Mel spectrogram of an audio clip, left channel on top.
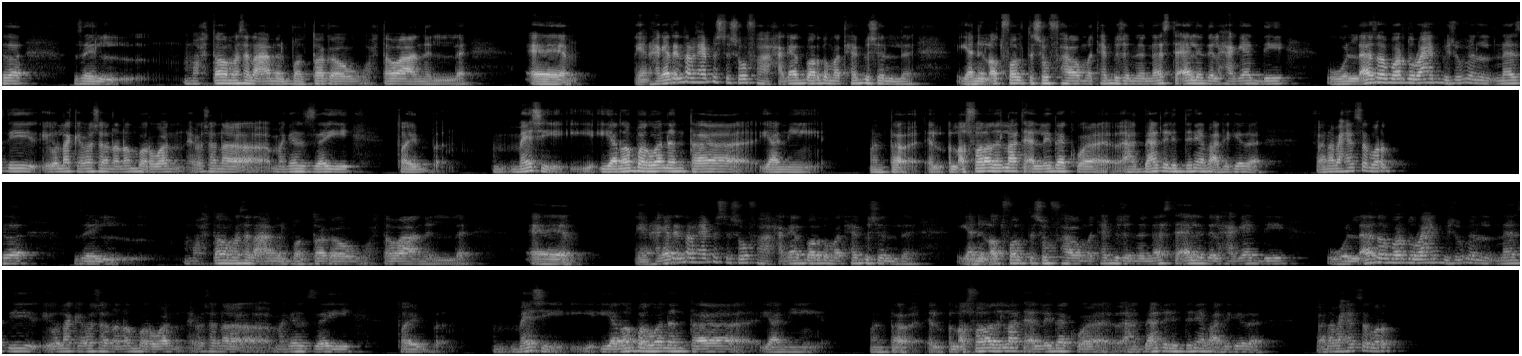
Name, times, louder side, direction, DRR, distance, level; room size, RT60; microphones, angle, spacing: voice 1, 0.0-1.3 1.8-4.8 5.2-5.8 6.3-13.0 13.3-18.8 19.1-19.5 20.1-23.3 23.9-27.8 28.3-29.1, left 5 dB, 60° left, 0.4 m, -27 dB
5.3 x 2.7 x 2.4 m
head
